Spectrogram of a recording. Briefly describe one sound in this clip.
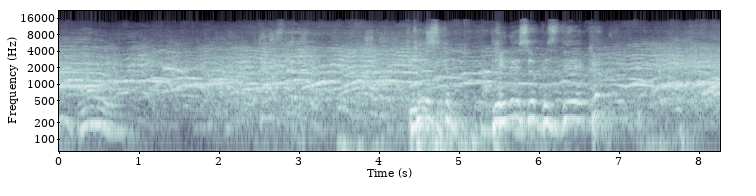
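A young man speaks into a microphone over loudspeakers, with animation.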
